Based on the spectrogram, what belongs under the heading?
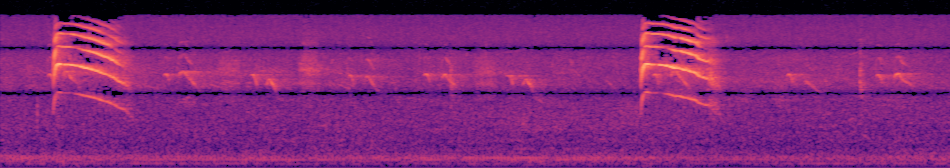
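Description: Indian pitta giving two harsh, downslurred alarm notes about six seconds apart. Faint chirps from other birds sound in the background.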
